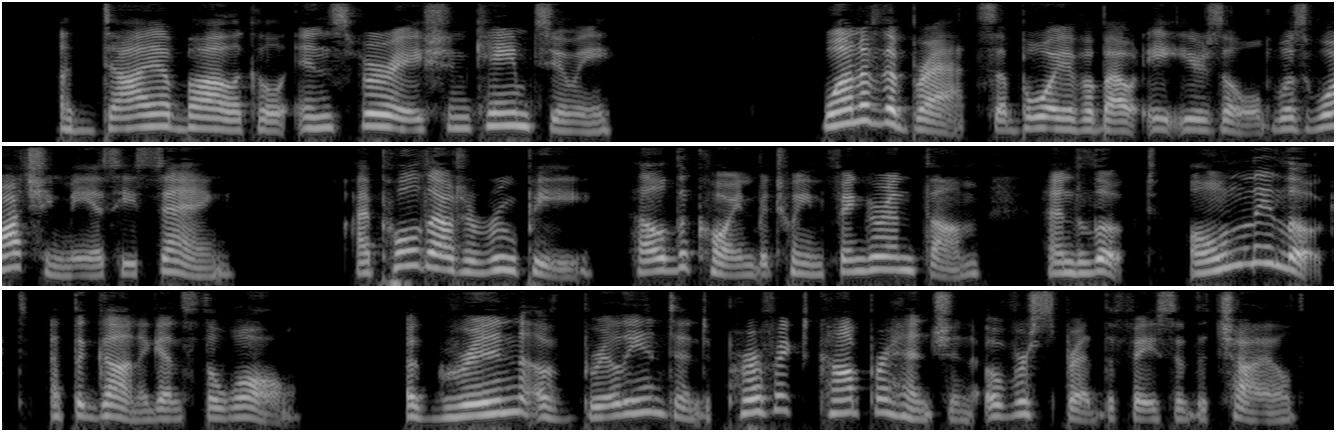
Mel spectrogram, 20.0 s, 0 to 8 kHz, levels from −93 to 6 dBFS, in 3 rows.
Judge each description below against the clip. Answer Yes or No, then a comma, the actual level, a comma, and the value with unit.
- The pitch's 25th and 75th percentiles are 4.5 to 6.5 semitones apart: Yes, wide, 5.4 semitones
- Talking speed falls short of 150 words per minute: No, average, 170 wpm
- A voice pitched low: No, high, 200 Hz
